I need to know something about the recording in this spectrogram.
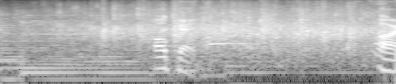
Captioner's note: applause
